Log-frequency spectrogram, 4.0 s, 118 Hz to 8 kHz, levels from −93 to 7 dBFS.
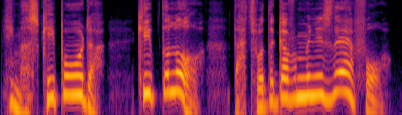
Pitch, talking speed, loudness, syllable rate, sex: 190 Hz, 210 wpm, -16 LUFS, 5.6 syllables/s, male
